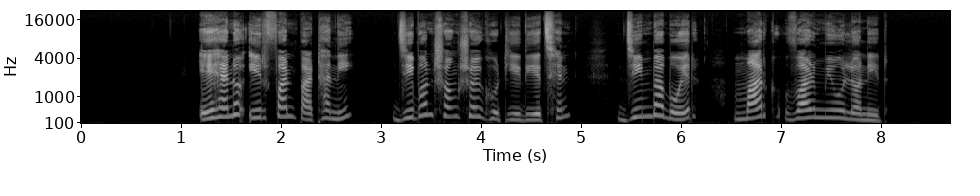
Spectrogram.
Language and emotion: Bengali, neutral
